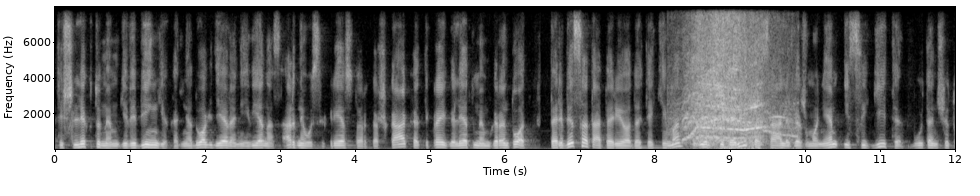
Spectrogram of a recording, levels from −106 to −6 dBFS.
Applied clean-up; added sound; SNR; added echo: none; Accelerating, revving, vroom; -3 dB; none.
